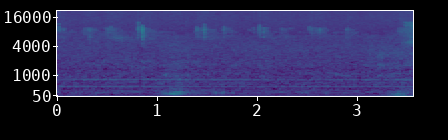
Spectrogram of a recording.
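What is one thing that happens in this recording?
A playing card is set down softly on a mat.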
